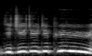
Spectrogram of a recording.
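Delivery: put-on a big silly question to the baby; baby talk. Shown as a demonstration. Mum hearing her baby fart, loud high baby talk. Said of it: "when you hear them farting away".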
